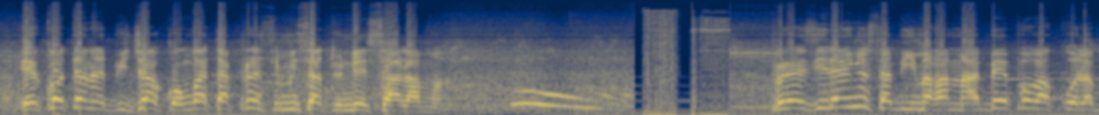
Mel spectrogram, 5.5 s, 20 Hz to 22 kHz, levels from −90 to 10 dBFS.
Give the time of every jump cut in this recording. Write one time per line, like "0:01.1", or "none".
0:03.5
